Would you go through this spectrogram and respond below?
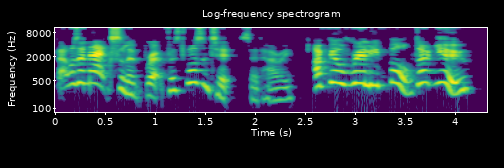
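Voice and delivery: high cheerful teasing. A narrator's reading. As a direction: taunt Dudley sweetly. Harry teasing Dudley.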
